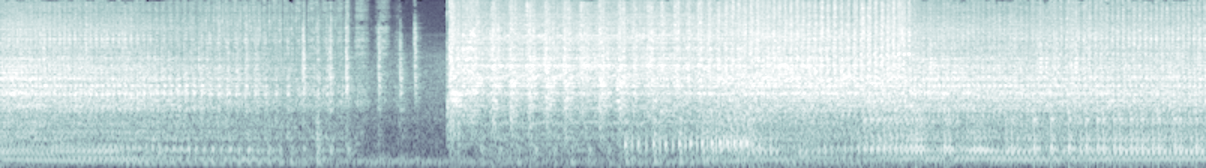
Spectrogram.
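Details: Polaris engine cranks and catches at about three seconds, then idles loud with irregular pops and a stumbling beat; misfire, cause unknown.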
